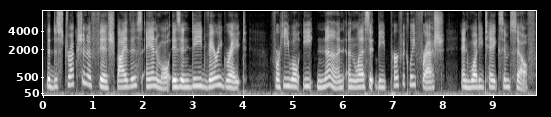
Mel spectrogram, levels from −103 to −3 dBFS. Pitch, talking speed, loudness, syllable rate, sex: 215 Hz, 160 wpm, -18 LUFS, 4.3 syllables/s, female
